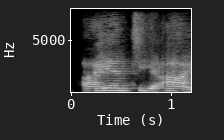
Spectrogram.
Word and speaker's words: Inti: INTI is the way it's pronounced.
